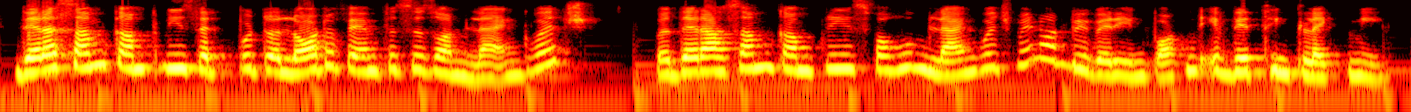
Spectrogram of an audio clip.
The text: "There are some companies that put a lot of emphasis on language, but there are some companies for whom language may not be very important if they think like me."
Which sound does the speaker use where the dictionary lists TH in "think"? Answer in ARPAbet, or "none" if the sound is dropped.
T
